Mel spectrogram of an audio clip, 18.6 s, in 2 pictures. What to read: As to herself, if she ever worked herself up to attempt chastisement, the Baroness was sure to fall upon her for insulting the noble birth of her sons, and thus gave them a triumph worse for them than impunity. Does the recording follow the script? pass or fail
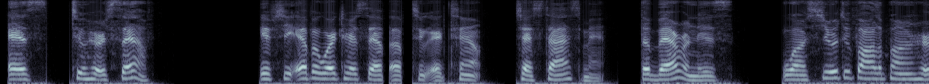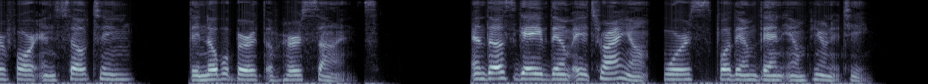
pass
